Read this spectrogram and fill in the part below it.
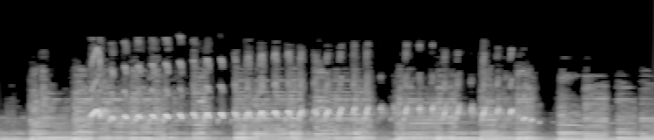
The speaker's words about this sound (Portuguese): Quando chega a madrugada, na mata se ouve a zoada, do cantar dos passarinhos.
